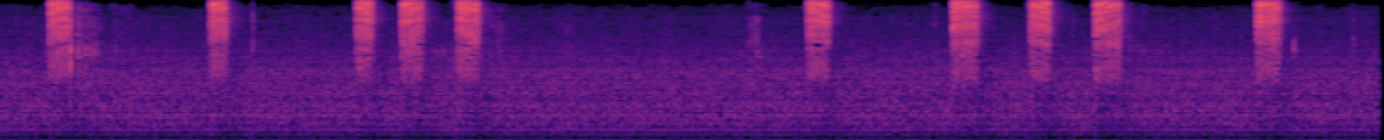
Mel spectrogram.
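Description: NeverWet waterproofing spray applied to an electronic speed control set on tape, in about ten short hissing bursts spread unevenly, each crisp and close over a quiet electrical hum.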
